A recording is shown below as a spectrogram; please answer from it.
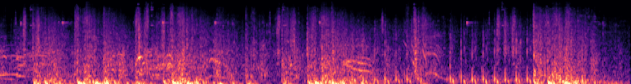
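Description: Rapid machine gun fire in Red Dead Online rattles in dense, continuous bursts at mid distance, fairly quiet overall, with a few heavier thumps mixed in.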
